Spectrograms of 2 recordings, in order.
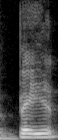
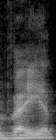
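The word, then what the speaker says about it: בּ: This is a bayet, not a vayet, because it's got a dot.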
